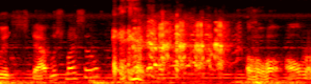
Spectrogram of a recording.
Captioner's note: good-natured laughter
